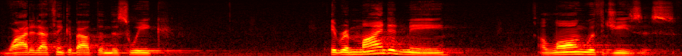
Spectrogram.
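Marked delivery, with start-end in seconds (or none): 3.3-6.8 rising preacher's cadence with long pauses; a pastor turning a wedding story to Jesus, preaching with building fervour. Acted. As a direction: preach it, lifting the congregation.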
